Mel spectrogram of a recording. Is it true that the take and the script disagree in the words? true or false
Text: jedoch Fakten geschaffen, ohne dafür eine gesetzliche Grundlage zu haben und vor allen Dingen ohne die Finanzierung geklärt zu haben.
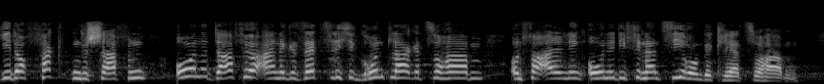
false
